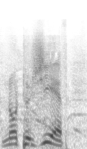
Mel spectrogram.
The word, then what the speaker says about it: Nortojiev: Asked his team whether it's Nortojiev or Nortojiev, and they informed me in no uncertain terms that it's Nortojiev is the correct pronunciation.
